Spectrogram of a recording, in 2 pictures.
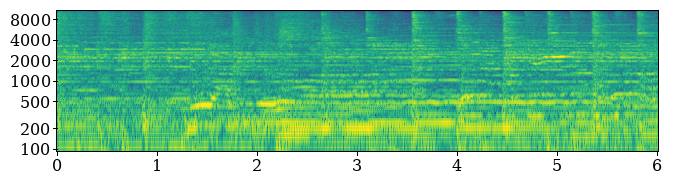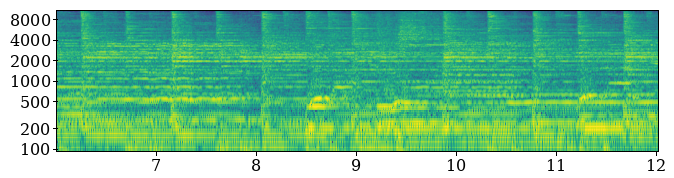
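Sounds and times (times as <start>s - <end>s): second guitar: 0.0s - 12.0s
steady drum beat: 0.0s - 12.0s
strummed acoustic guitar: 0.0s - 12.0s.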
